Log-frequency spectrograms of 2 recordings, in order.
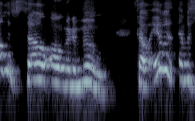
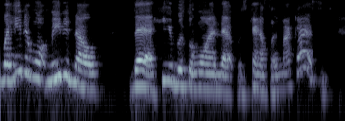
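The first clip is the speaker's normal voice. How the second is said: usual speaking voice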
